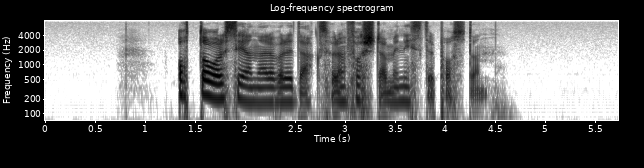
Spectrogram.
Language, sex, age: Swedish, female, 25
